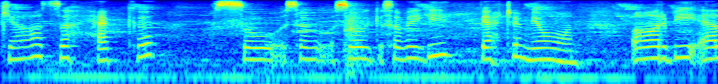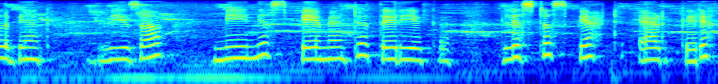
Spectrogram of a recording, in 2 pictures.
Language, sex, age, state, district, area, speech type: Kashmiri, female, 45-60, Jammu and Kashmir, Bandipora, rural, read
